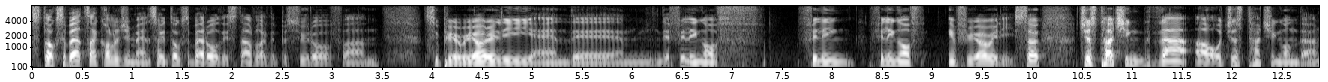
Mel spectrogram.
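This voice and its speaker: A man with an Australian accent and a medium pitch speaks with fairly even intonation and big swings in loudness, in a very clean recording with a silent background. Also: moderate pace. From Peru, moved to Australia at 7 or 8. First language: Spanish. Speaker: podcaster. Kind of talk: casual monologue podcast. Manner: halting, many fillers and restarts.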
